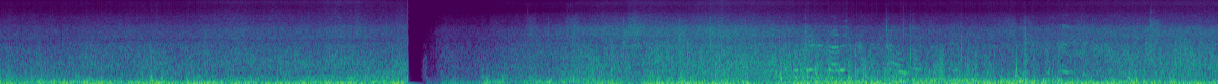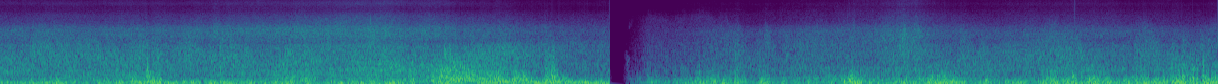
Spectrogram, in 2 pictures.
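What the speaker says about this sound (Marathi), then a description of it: "इकडून अशा मोठ्या मोठ्या लाटा येतात" Big sea waves rolling in at Mandvi beach in Ratnagiri on the Konkan coast during rain, a continuous loud roar of surf with heavy wind buffeting the microphone and two brief dropouts.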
